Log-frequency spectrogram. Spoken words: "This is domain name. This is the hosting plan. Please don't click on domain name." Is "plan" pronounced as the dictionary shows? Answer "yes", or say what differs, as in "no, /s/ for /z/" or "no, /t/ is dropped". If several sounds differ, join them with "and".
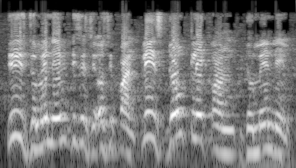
no, /l/ is dropped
